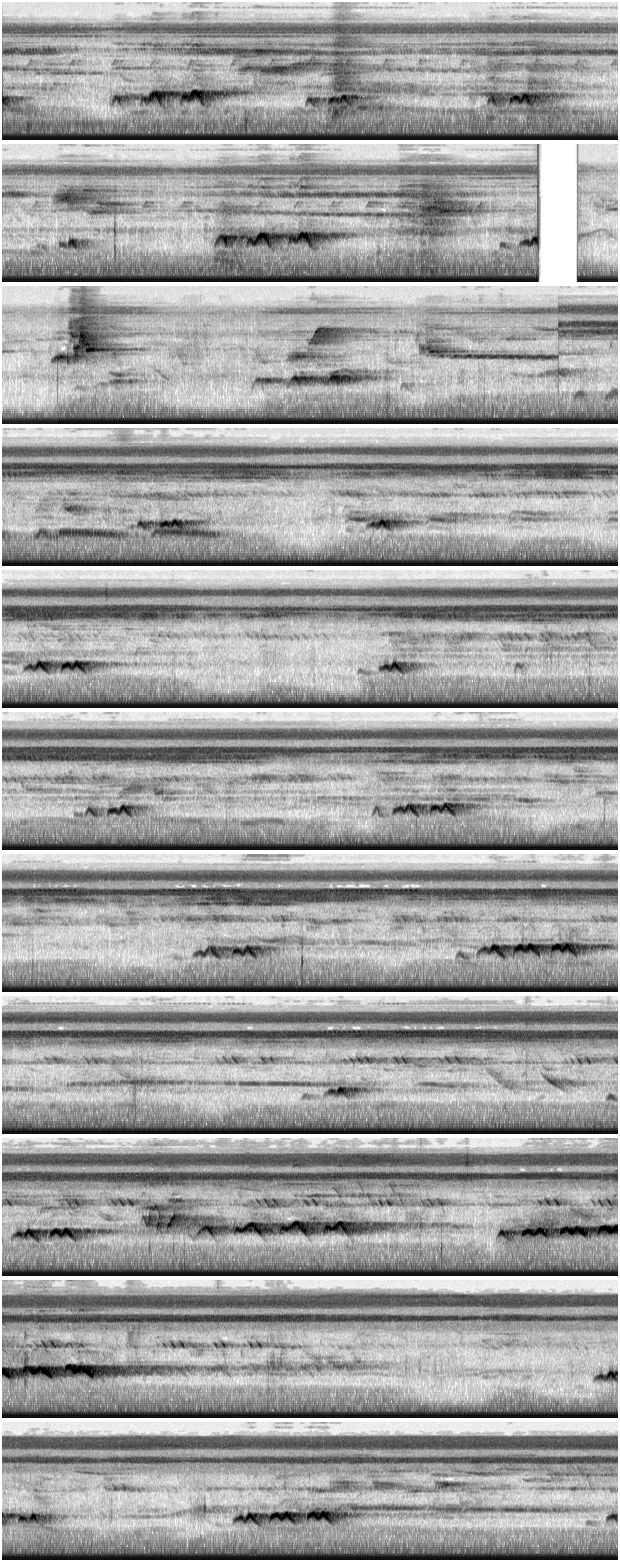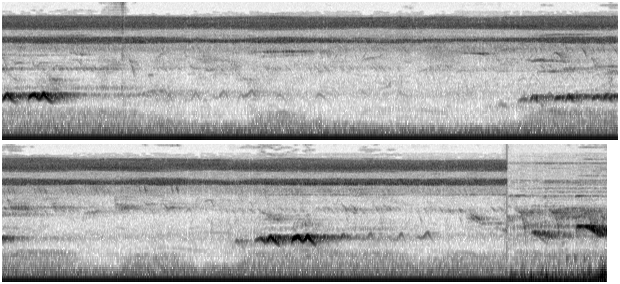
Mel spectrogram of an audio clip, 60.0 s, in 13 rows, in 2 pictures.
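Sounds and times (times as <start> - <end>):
bird calling: 0.0 - 8.6, 11.1 - 19.6, 21.2 - 44.4, 45.3 - 53.2, 54.5 - 59.9
steady high-pitched hiss: 13.4 - 59.9.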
